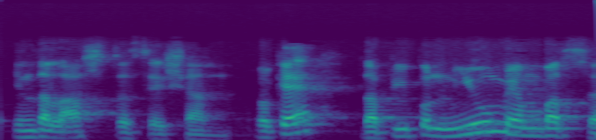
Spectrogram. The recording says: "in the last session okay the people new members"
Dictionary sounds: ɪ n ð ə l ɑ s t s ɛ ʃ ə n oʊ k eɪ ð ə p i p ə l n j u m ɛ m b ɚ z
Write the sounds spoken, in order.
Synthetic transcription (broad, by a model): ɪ n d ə l ɑ s t s ɛ ʃ ə n oʊ k eɪ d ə p i p ə l n j u m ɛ m b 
